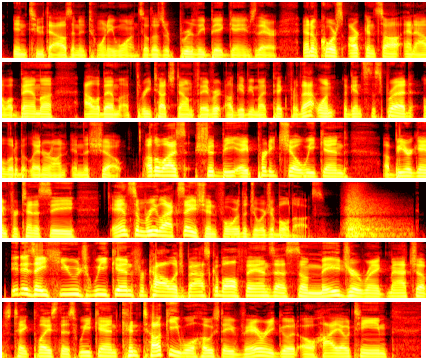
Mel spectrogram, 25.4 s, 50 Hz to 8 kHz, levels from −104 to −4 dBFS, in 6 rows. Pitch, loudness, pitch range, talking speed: 120 Hz, -18 LUFS, 100-145 Hz, 200 wpm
